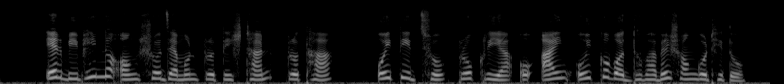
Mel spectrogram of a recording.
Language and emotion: Bengali, neutral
